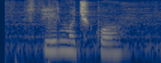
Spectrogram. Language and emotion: Russian, neutral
